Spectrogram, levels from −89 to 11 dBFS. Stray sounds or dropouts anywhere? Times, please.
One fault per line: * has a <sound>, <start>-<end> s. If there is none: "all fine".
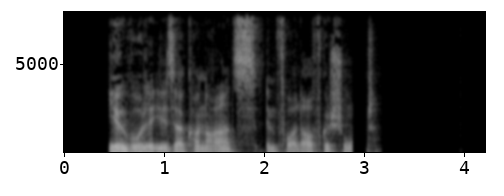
* has a dropout, 2.9-3.0 s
